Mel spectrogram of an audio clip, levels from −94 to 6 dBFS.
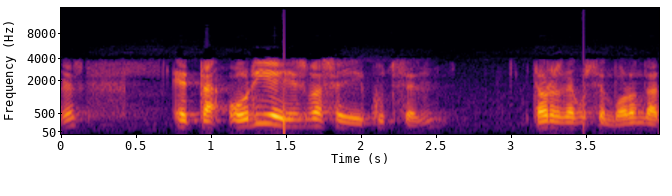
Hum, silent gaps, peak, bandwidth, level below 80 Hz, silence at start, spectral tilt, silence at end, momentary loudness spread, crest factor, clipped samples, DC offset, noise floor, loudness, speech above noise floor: none; none; -2 dBFS; 4.7 kHz; -62 dBFS; 0 s; -5.5 dB/octave; 0 s; 15 LU; 20 dB; under 0.1%; under 0.1%; -58 dBFS; -20 LUFS; 39 dB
